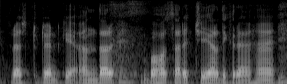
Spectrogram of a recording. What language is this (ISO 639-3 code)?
hin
